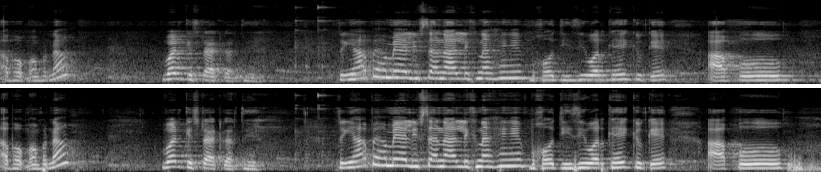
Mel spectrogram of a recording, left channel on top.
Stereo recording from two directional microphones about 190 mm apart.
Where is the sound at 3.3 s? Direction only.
50° right (ahead or behind).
